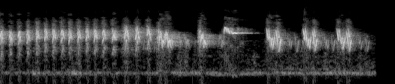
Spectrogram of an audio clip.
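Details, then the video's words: Eurasian tree sparrow song used for training songbirds: fast, evenly spaced chirps repeated rapidly, then slower, longer buzzy chirp notes and a brief clear whistle, with a faint steady low tone underneath. "masteran burung gereja"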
